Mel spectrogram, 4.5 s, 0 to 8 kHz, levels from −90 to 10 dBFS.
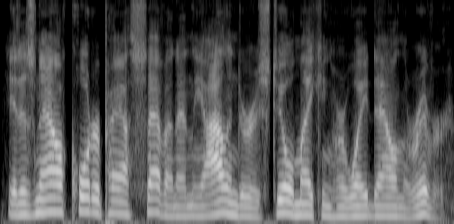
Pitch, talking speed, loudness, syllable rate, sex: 140 Hz, 225 wpm, -18 LUFS, 5.2 syllables/s, male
